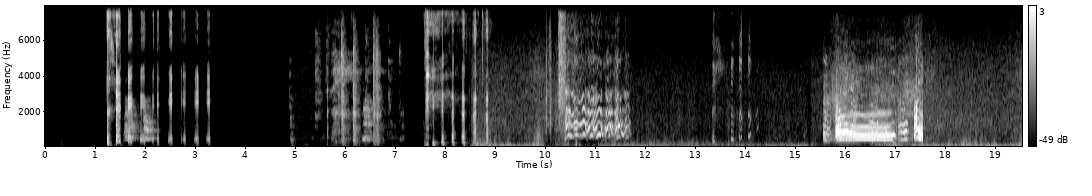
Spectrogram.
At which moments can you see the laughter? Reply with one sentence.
You can hear the laughter from 1.2 to 3.3 s, from 7.5 to 8.9 s and from 13.3 to 14.3 s.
